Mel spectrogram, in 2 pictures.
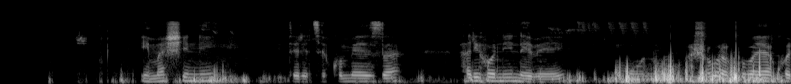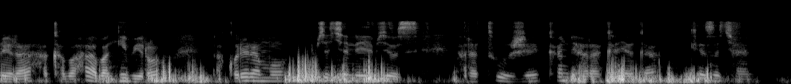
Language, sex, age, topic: Kinyarwanda, male, 18-24, finance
